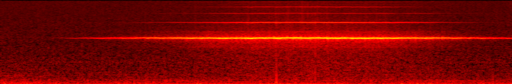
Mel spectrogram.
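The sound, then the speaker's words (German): A steady, high electronic tone, made by gradually subtracting a tone mixture from a sine tone, swells slowly in loudness while fainter upper overtones blend in and fade, smoothly shifting from a pure beep-like pitch toward a richer, layered tone, with no voices. “lasse die Subtraktion aber graduell eintreten, erhalte ich einen weichen und dennoch ganz präzisen Übergang zwischen zwei Klängen, die trotz ihrer Verschiedenheit gleichen Ursprungs sind.”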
